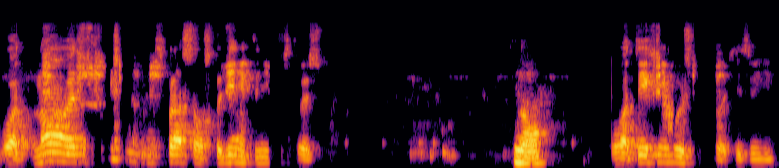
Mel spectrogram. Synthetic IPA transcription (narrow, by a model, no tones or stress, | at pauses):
vo̞t̪̚no̞ɛt̪əsʲiʂnspɾaʂɨvəlˠʂt̪o̞dʲenʲɪk̚t̪ɨnʲɪt͡ɕu̥st̪vʊjɪʂ | no | vot̪ːɨixnʲɪbudʲɪʂt͡ʃu̥st̪vəvətʲɪzvʲɪnʲi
